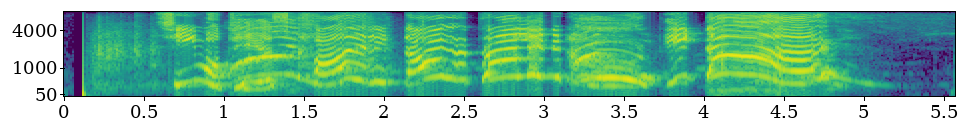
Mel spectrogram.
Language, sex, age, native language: Icelandic, female, 18-19, Icelandic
